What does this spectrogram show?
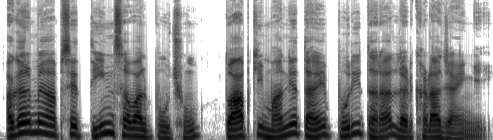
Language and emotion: Hindi, neutral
